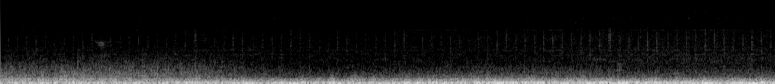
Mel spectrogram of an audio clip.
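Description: A helicopter's rotor thumps steadily and loudly close by.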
